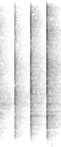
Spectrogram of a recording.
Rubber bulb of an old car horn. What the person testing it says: Sounds like plastic. Yep. That's what happens to the rubber.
